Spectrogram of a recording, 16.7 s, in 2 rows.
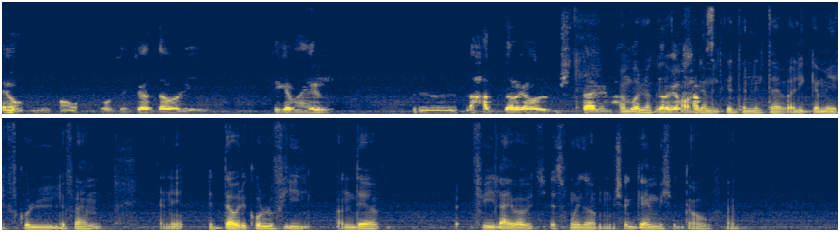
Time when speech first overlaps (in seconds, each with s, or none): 6.1 s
